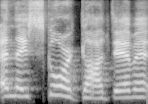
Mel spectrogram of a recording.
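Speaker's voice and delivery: very high, loud, passionate broadcaster goal-call yell. Retelling a high school hockey broadcaster's call of a tying goal: imitating a passionate goal call. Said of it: "He's like".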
